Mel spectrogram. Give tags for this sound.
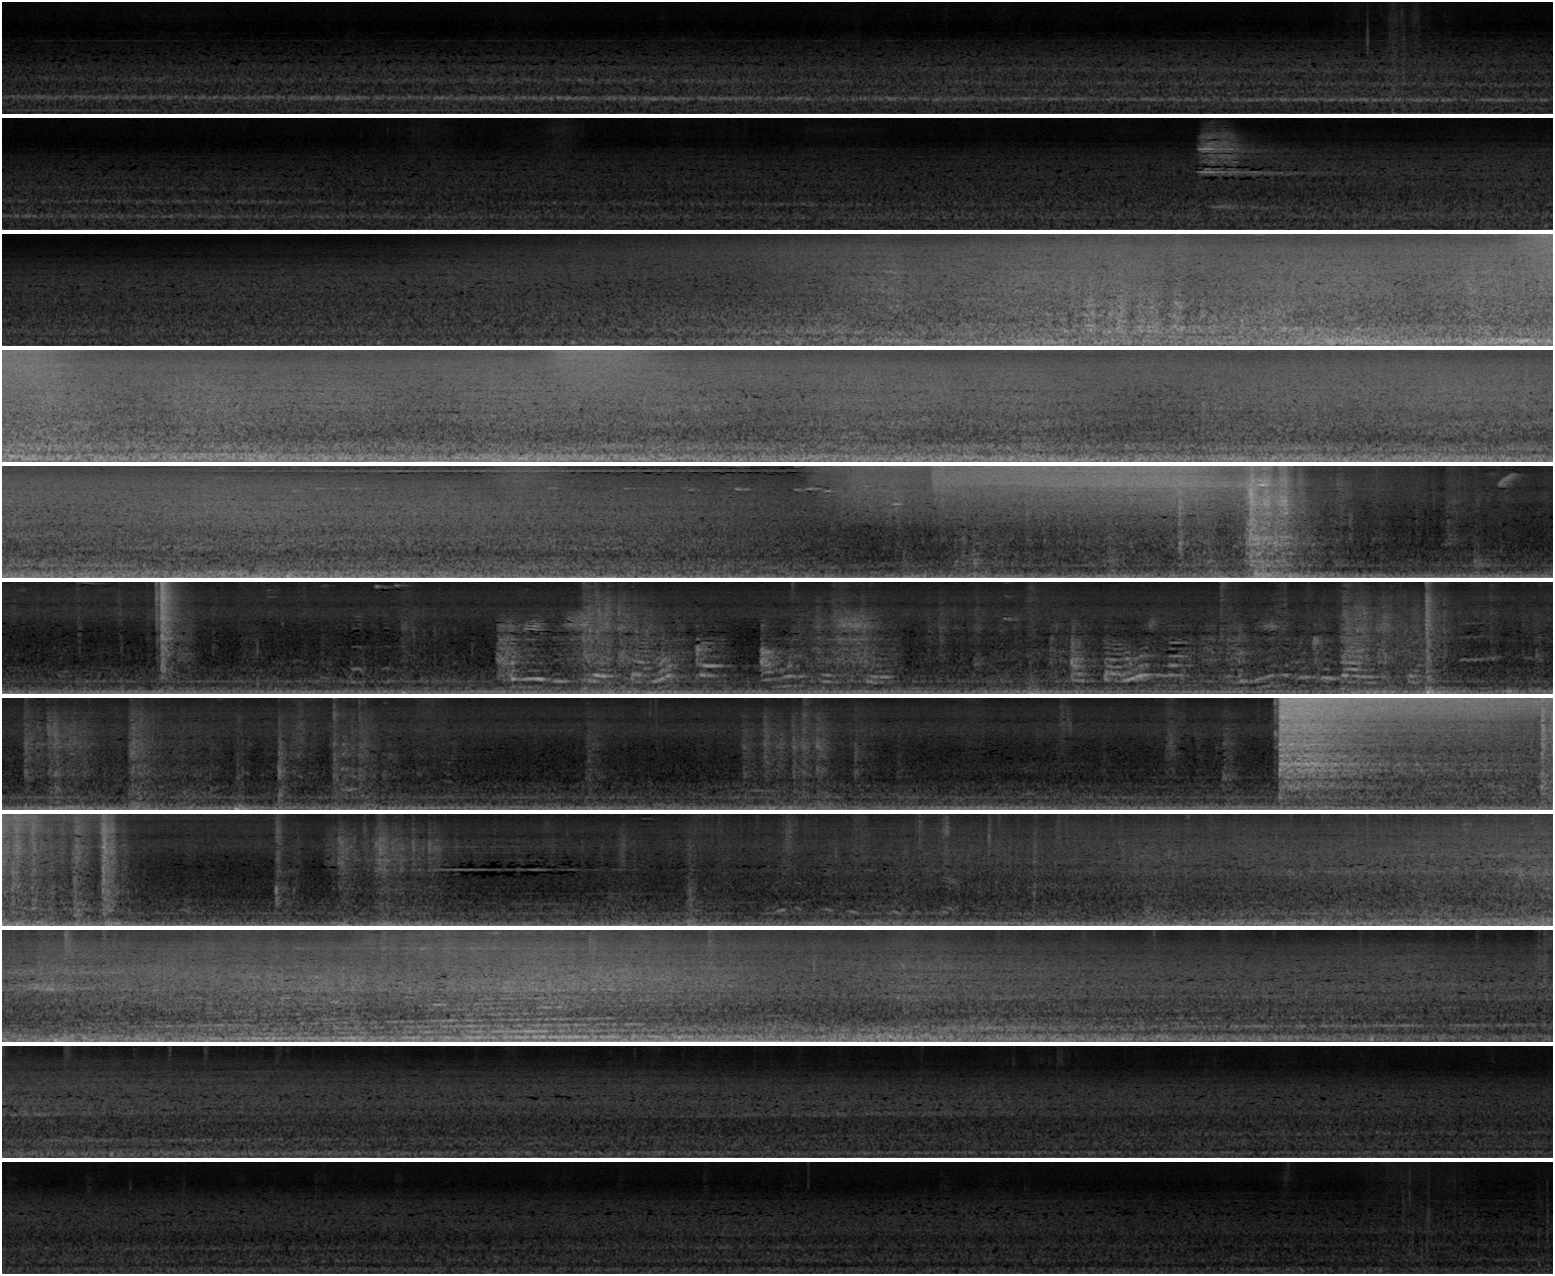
train; Russia; departure; platform; Russian; passengers; railway; suburban-train; arrival; railroad; trains; station

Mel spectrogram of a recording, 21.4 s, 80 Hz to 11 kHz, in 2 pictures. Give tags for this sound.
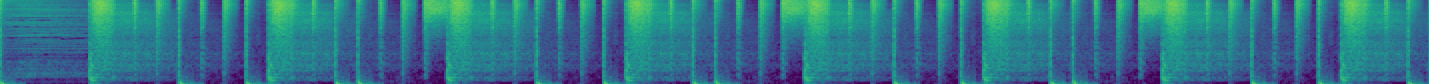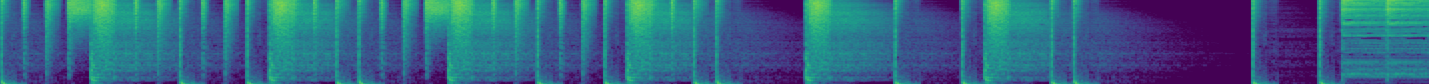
179BPM; Bass; Beat; DnB; Dream; Drum; DrumAndBass; DrumNBass; Drums; dvizion; Fast; Heavy; Lead; Loop; Melodic; Pad; Rythem; Synth; Vocal; Vocals

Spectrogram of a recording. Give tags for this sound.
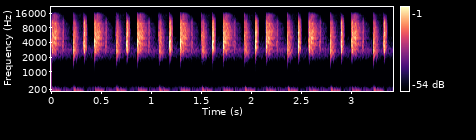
beat; dance

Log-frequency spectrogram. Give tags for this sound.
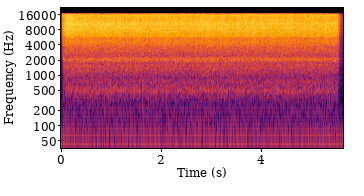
pressure; deodorant; air; spraying; spray; burst

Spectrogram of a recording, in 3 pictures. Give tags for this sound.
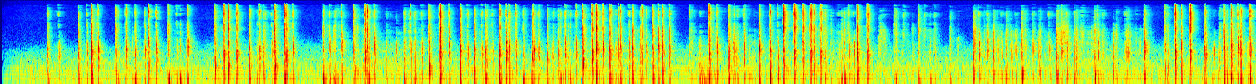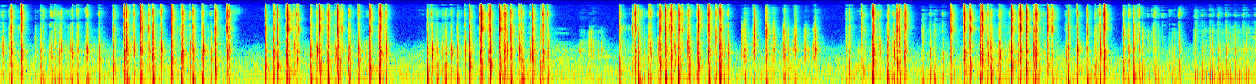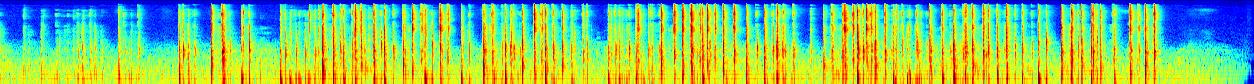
close; computer; quick; stereo; typing

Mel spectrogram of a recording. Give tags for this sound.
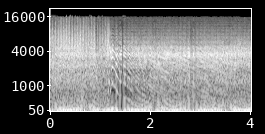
circuit; hardware; noise; synth

